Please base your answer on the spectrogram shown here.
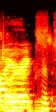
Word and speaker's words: Irexit: How do you say Irexit. Ire. Just think of Ire, John.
